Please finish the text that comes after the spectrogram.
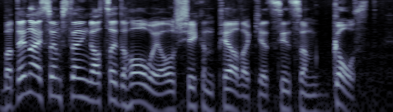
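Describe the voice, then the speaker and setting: A man's voice: medium pitch, very animated, fast, a little hiss or hum, close to an everyday voice. A man voicing a tough, suspicious male tenant in a visual novel, talking in blunt slang. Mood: wary, blunt.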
